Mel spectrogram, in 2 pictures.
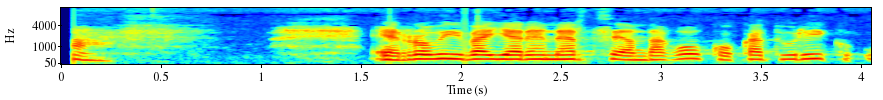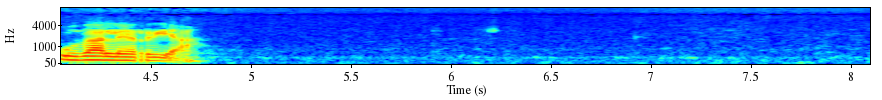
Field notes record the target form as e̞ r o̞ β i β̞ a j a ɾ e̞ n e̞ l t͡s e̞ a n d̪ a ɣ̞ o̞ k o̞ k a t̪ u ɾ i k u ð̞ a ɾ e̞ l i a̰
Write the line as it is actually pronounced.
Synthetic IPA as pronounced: e̞ r o̞ β i β̞ a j a ɾ e̞ n e̞ ɾ t͡s e̞ a n d̪ a ɣ̞ o̞ k o̞ k a t̪ u ɾ i k u ð̞ a l e̞ r i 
